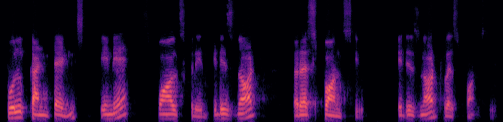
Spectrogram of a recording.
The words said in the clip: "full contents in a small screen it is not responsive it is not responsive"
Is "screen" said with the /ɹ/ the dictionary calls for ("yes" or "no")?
yes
